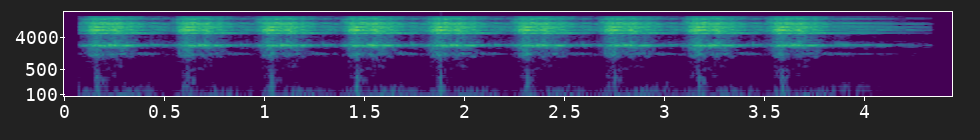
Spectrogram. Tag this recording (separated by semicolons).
bells; christmas; alert; phone; mobile; sleigh-bells; telephone; ring-tone; cell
